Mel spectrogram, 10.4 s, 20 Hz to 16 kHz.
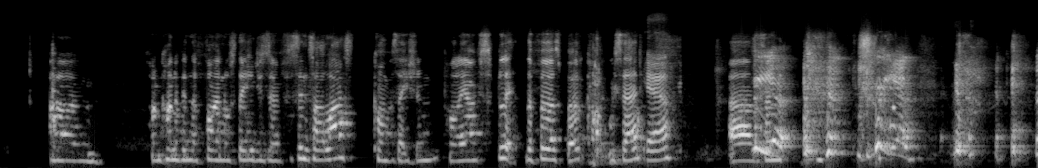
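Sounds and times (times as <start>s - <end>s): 
speech: 0.5s - 10.2s
person clearing throat and coughing in conversation: 7.6s - 10.3s.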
